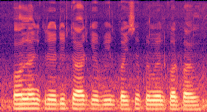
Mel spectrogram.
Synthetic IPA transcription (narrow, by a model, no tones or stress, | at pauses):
ɔːnlaɪnkɾeːɖɪʈkaːɾɖkebilkəɪsepemẽɳʈkəɾpaẽŋ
